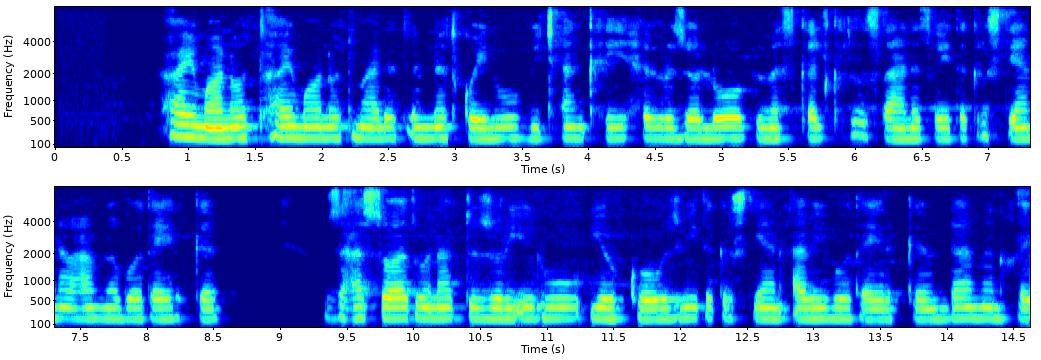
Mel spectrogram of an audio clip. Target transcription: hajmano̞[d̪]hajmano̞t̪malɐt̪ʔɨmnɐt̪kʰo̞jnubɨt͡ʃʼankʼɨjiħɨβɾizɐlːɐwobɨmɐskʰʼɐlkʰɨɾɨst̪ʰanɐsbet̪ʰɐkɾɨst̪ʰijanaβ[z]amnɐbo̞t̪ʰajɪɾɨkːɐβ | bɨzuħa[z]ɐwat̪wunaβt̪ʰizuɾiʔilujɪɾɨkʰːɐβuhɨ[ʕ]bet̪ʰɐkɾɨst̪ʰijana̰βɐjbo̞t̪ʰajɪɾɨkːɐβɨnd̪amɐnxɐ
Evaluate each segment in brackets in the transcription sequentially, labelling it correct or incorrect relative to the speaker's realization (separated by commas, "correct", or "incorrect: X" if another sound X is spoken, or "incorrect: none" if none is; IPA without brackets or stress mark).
incorrect: t̪, incorrect: ʕ, incorrect: s, incorrect: z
